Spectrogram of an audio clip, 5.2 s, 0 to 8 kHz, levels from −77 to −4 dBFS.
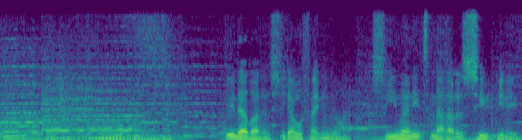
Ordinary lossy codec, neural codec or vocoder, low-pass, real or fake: none; codec, 16 kHz, 0.5 kbps, X-Codec, HuBERT features, trained on general audio; 7.2 kHz; fake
